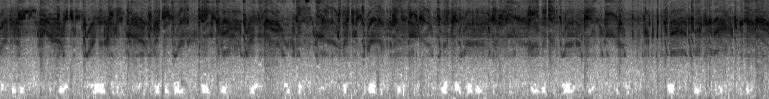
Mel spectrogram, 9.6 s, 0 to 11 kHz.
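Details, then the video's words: Swiftlets calling in a dense, continuous chorus of high, buzzy chirps and twitters, many birds overlapping without pause. "Swiftlet bird sound🔊100% | ឡេងសត្វ ត្រចៀកកាំ យំលឺច្បាស់ល្អណាស់🔊100%"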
